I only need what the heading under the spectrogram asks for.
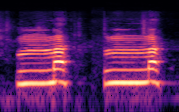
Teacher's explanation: The mouth passage is completely close by the lips. Lips जो है दोनों lips मिलके रास्ता बंद कर देते हैं मुकम्मल तौर पर. The soft palate is lower to allow the air escape through the nose. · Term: बाय लेबियल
